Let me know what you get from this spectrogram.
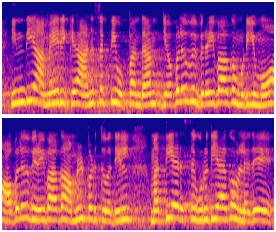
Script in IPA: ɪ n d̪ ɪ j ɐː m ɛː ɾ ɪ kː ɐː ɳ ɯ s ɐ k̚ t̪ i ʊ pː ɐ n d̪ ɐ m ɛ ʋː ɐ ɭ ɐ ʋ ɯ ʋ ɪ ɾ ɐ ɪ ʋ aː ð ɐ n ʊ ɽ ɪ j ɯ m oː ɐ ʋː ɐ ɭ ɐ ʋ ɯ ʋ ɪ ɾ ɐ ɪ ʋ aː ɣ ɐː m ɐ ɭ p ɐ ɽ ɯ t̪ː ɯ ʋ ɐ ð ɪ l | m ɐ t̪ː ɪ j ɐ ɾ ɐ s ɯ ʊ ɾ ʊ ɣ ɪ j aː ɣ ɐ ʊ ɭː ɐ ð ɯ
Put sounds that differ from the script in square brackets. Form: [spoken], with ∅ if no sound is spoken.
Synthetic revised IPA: ɪ n d̪ ɪ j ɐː m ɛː ɾ ɪ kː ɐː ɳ ɯ s ɐ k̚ t̪ i ʊ pː ɐ n d̪ ɐ m ɛ ʋː ɐ ɭ ɐ ʋ ɯ ʋ ɪ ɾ ɐ ɪ ʋ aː [ɣ] ɐ [m] ʊ ɽ ɪ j ɯ m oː ɐ ʋː ɐ ɭ ɐ ʋ ɯ ʋ ɪ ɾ ɐ ɪ ʋ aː ɣ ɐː m ɐ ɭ p ɐ ɽ ɯ t̪ː ɯ ʋ ɐ ð ɪ l | m ɐ [d̪ː] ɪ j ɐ ɾ ɐ s ɯ ʊ ɾ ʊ [ð] ɪ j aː ɣ ɐ ʊ ɭː ɐ ð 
